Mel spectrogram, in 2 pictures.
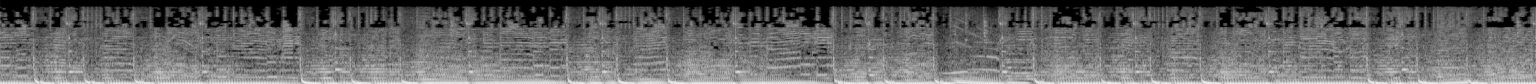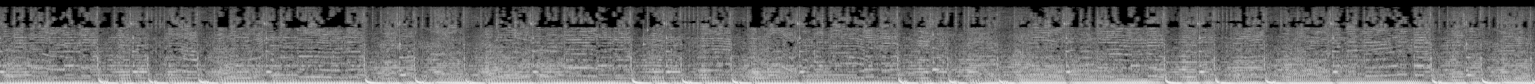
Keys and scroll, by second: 5.0 ctrl+=, 6.4 ctrl+-, 14.3 ctrl+=, 14.7 ctrl+-, 16.1 ctrl+=, 18.0 ctrl+-, 19.2 ctrl+=, 20.3 ctrl+-, 27.9 ctrl+-, 27.9 ctrl+=.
